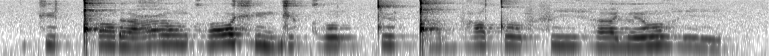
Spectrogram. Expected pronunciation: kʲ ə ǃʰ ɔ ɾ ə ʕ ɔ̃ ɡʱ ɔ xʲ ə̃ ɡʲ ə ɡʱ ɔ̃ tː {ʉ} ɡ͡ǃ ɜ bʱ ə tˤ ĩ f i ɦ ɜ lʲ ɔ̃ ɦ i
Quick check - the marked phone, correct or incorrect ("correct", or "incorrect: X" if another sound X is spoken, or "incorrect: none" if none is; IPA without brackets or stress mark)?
correct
